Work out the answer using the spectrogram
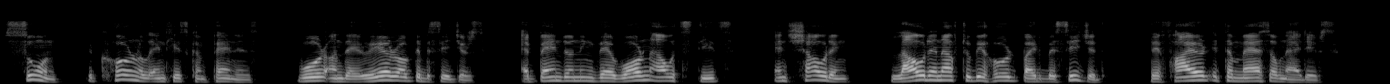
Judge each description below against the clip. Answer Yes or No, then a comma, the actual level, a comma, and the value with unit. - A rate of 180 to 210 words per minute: No, average, 150 wpm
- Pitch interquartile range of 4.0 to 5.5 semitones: Yes, average, 4.5 semitones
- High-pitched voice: No, medium, 155 Hz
